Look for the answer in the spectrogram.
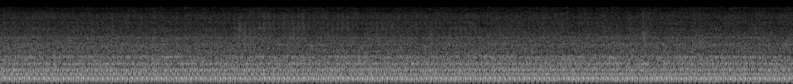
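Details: Miele Softtronic W6544 washing machine, drum loose and noisy (bearing damage questioned): loud steady running rumble with an even thump about twice a second as the loose drum knocks each turn; broken drum spider (Trommelkreuz).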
